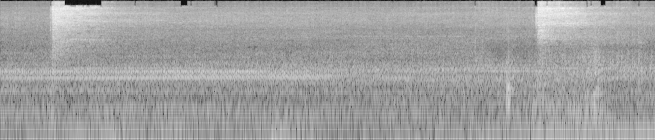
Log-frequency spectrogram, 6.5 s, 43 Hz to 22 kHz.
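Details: DIY oxygen concentrator with lithium zeolite, output purity up to 90% at 5 LPM, around 2.5 bar: steady compressor drone with loud hissing valve exhaust bursts about every five seconds.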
